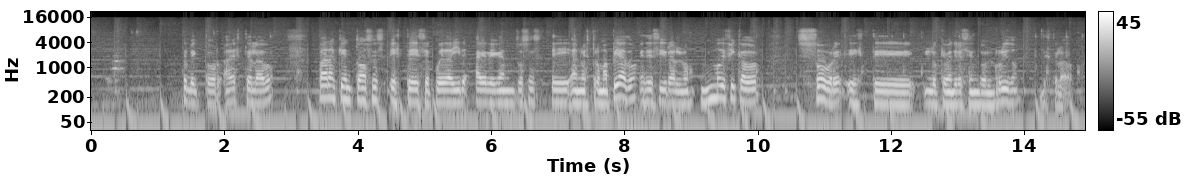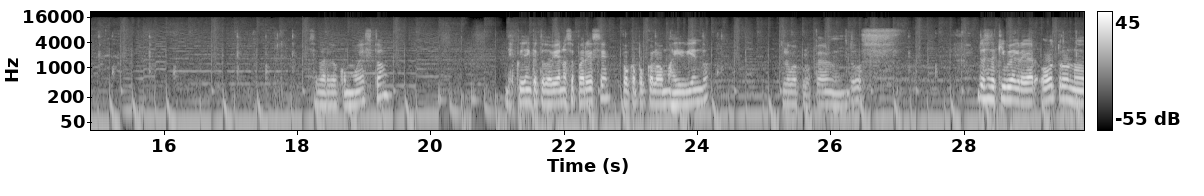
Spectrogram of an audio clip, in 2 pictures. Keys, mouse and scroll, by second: 0.7-10.0 middle drag, 13.2-13.8 middle drag, 13.8 click, 14.3 click, 15.8 ctrl+t, 16.7-17.6 middle drag, 17.6 click, 18.1 click, 23.1 F7, 24.3-25.3 middle drag, 25.3 click, 25.9 click, 27.1 click, 27.7 click, 28.3 middle click, 28.7 click.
